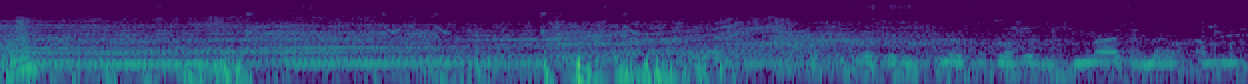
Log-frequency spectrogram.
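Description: Brushless motors of FPV racing quadcopters armed and idling on the ground, a steady motor whine that holds throughout and eases slightly near the end.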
